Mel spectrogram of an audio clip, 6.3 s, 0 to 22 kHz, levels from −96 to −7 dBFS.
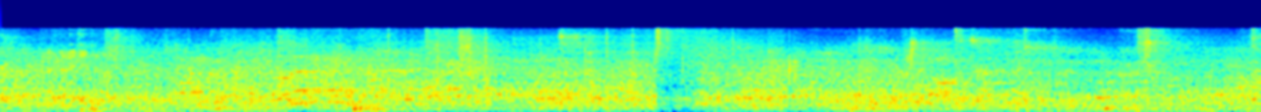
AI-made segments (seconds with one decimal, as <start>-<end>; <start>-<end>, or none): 1.2-6.3

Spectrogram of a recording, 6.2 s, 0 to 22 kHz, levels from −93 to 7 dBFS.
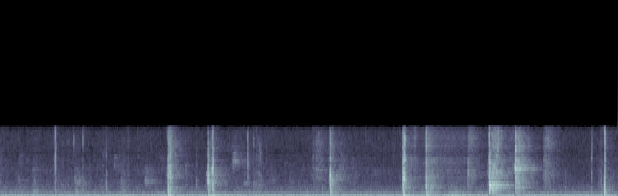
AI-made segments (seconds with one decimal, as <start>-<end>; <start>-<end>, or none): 4.1-4.8

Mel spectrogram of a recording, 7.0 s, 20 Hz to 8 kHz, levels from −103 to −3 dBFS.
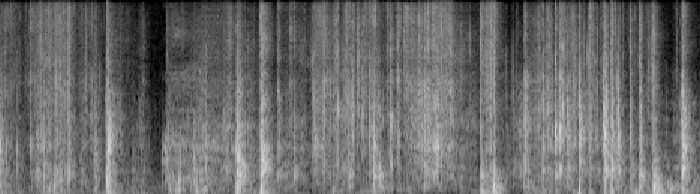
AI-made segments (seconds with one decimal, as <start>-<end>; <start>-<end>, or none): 2.0-5.4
